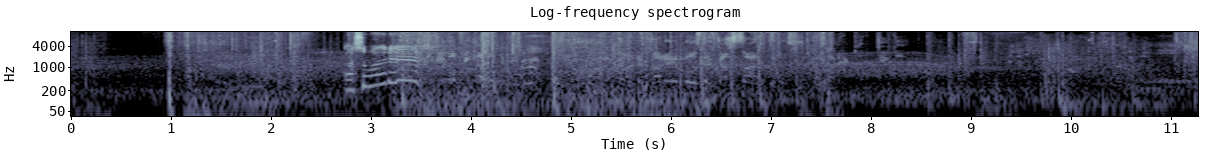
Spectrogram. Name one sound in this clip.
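Gunfire bursts out in quick shots.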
